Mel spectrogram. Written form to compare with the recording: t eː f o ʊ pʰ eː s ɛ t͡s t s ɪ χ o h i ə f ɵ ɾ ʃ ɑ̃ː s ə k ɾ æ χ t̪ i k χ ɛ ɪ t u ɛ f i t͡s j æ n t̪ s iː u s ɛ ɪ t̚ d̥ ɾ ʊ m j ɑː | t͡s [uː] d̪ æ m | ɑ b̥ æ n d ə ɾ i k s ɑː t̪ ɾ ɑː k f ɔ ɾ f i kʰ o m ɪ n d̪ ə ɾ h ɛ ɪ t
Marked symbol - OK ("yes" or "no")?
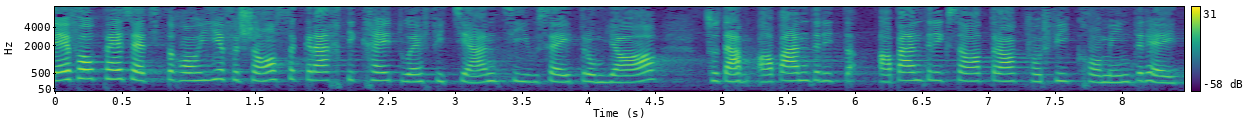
no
